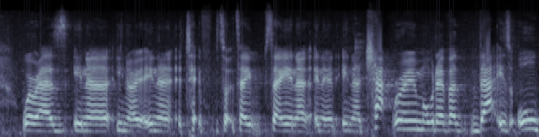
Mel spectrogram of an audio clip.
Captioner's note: none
